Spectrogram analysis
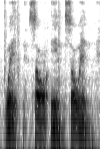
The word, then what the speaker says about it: Samhain: Ancient original Halloween dates back to the ancient Celtic festival of Samhain, pronounced Samhain.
